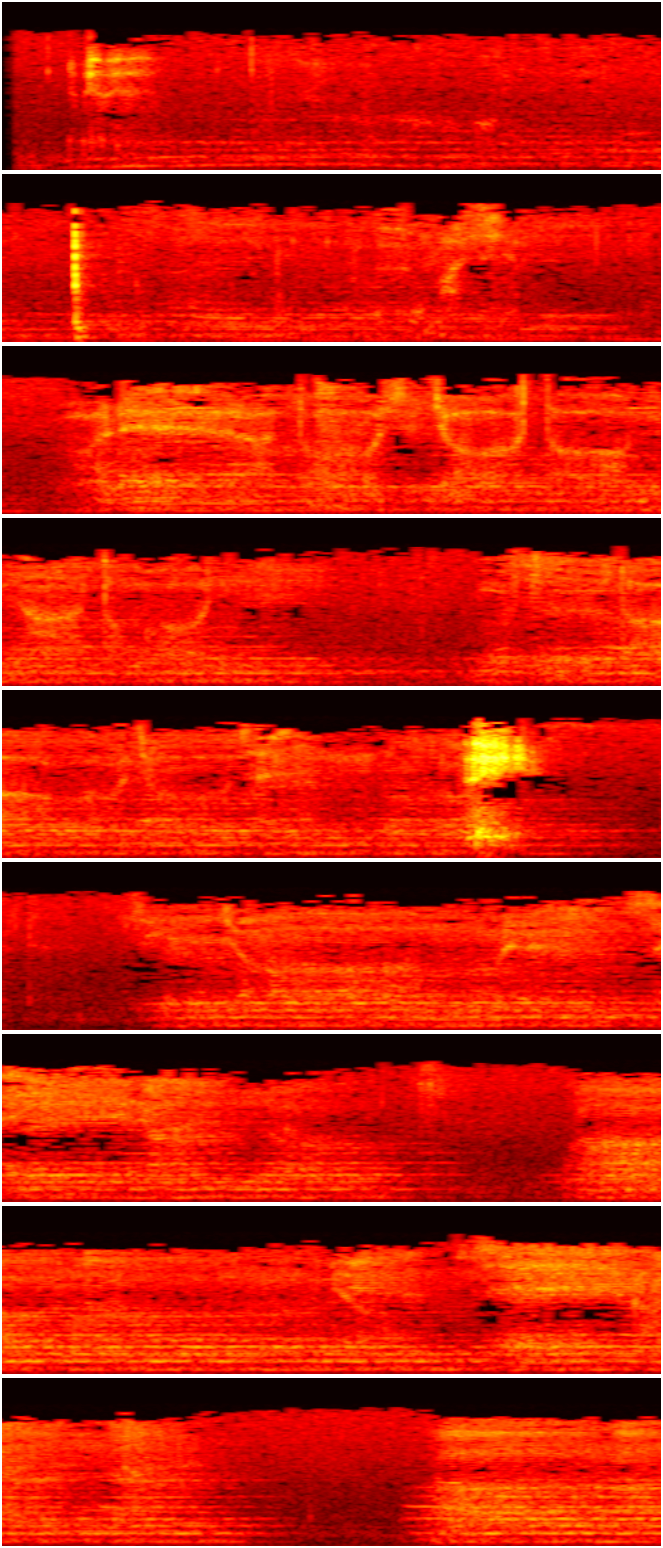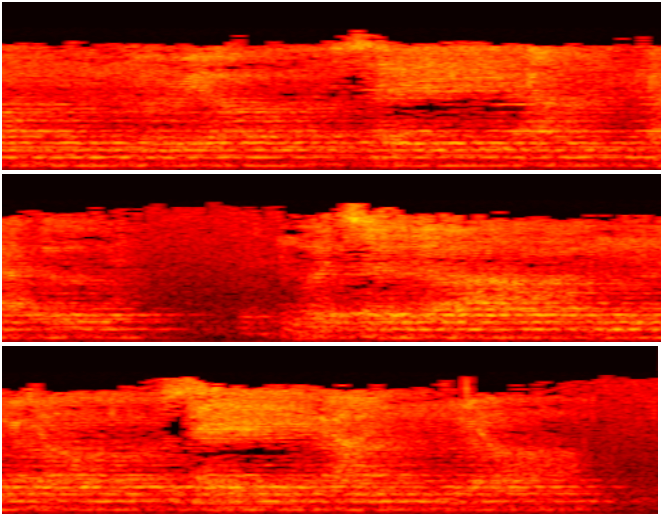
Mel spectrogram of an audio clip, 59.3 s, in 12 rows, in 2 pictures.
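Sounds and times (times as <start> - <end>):
end chant: 0.0 - 59.2.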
